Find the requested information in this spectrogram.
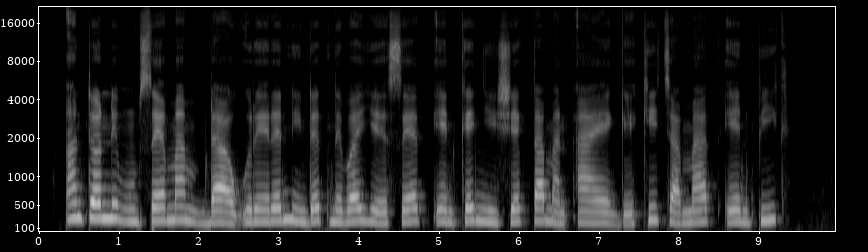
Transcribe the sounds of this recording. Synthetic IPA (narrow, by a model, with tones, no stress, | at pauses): a˦nto˦nːi˦u˨msɛ˦ma˦mda˨wu˨ɾe˨ɾe˦ni˨nde˦t̪ne˨ba˦je˨sɛ˦t̪̚e˦nke˦ɲi˨ʃe˦k̚t̪a˦ma˨na˨ɛ˨ŋɡe˨ki˦t͡ʃa˨ma˦t̪̚e˦npi˦k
